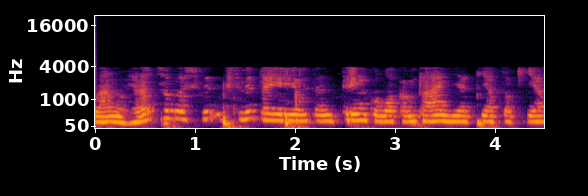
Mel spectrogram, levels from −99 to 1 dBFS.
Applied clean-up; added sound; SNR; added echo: classical method WPE with log-MMSE.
